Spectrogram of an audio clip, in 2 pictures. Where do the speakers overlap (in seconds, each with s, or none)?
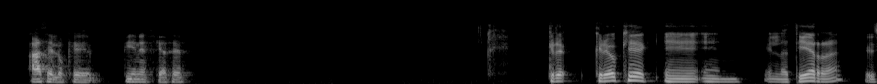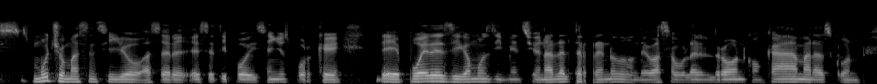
none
